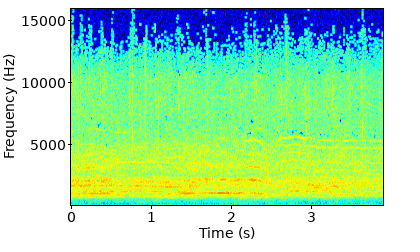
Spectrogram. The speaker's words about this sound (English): Stomp. Clap. Shout. You're not doing it. Stomp. Clap. Shout.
